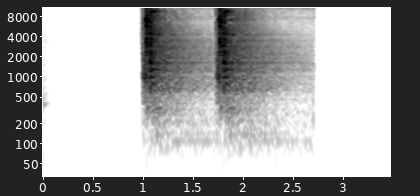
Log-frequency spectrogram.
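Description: Two heavy blows land, each with a loud crash that rings out.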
